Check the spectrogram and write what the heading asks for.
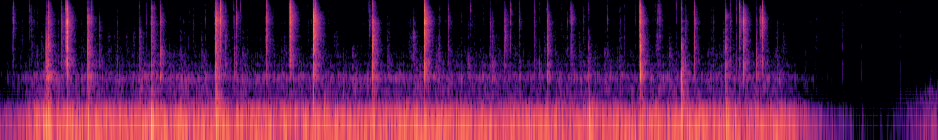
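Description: Wood fire crackling: irregular sharp pops and snaps from burning firewood over a low steady rumble. It fades in at the start and fades out about two seconds before the end.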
